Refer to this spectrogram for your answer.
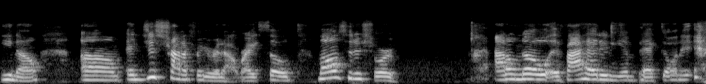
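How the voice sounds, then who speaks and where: Somewhat breathy and at medium pitch, a woman's voice shows ordinary pitch variation. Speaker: real estate agent. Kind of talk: informal video tip. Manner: hesitant, many fillers.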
